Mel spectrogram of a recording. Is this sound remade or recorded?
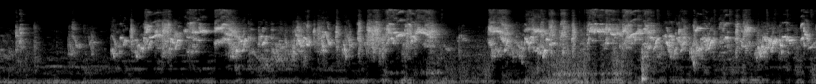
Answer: recorded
